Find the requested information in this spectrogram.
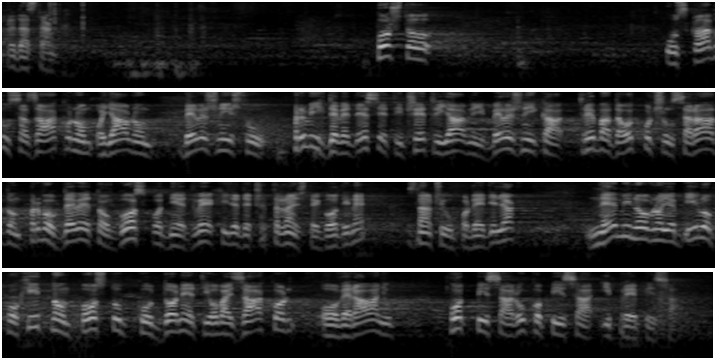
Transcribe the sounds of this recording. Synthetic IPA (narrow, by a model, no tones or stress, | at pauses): apɾe̞d̪nast̪ɾa̰ŋkḁ | po̞ʃt̪o̞ | usklˠad̪usazaːko̞no̞mo̞jaːʋno̞ːmbe̞le̞ʒniːʃt̪ʋupr̩ʋiːxd̪e̞ʋe̞d̪e̞se̞ːt̪it͡ʃe̞t̪ɾijaːʋnixbe̞le̞ʒniːkat̪ɾe̞bad̪ao̞t̪̚po̞t͡ʃnuːsaɾaːd̪o̞mpr̩ʋo̞ɡd̪e̞ʋe̞ːt̪o̞ɡɡo̞spo̞d̪ɲe̞d̪ʋeːxiʎad̪e̞t͡ʃe̞t̪r̩najst̪e̞ɡo̞d̪ine̞ | znaːt͡ʃiupo̞ne̞d̪je̞ʎak | ne̞mino̞ʋno̞je̞biːlˠo̞po̞xit̪no̞ːmpo̞st̪up̚kud̪o̞net̪io̞ʋaːjzaːko̞noːʋe̞ɾaːʋaːɲu | po̞t̪̚pisaɾuko̞pisa̰ipɾeːpiːsa̰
